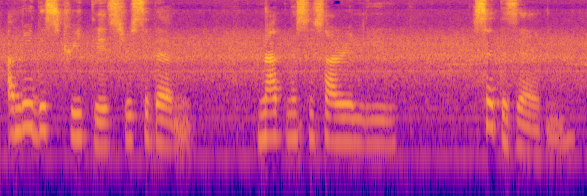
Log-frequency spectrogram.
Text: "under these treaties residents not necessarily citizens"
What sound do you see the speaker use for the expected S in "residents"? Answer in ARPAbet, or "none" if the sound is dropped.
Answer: none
